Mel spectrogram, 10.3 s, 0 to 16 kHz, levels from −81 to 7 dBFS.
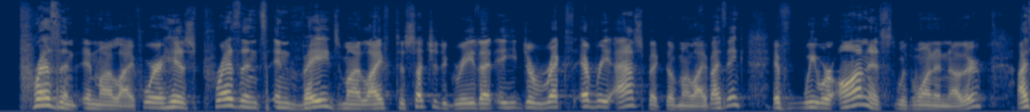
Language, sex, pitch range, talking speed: English, male, 145-190 Hz, 185 wpm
